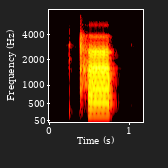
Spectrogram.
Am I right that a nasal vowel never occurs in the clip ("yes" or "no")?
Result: yes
